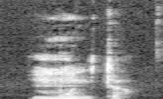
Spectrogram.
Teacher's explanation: Esse é um caso de nasalização progressiva, em que um fonema nasal transfere a sua nasalidade para fonemas que vêm depois dele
